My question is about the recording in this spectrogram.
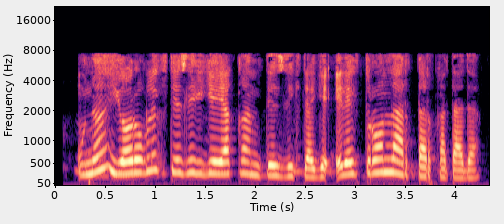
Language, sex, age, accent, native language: Uzbek, female, 19-29, Farg'ona, Uzbek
